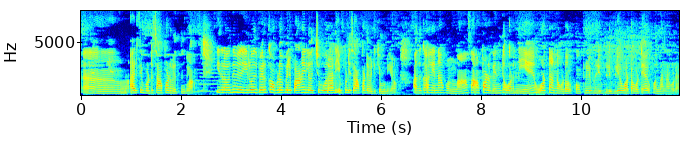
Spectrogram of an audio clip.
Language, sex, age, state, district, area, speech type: Tamil, female, 60+, Tamil Nadu, Sivaganga, rural, spontaneous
